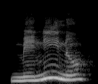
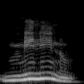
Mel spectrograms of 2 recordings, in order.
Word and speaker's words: menino: So E and O are then raised and pronounced as E or U, respectively, when there's already a stressed E or U in the word, right?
